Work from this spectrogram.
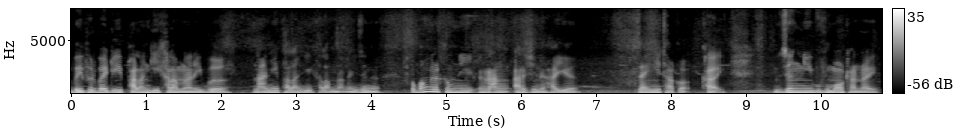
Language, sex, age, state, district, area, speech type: Bodo, male, 30-45, Assam, Baksa, urban, spontaneous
